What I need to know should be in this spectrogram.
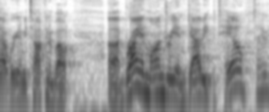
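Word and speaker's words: Brian Laundrie: just found out that his last name is actually pronounced laundry brian laundry that is the most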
